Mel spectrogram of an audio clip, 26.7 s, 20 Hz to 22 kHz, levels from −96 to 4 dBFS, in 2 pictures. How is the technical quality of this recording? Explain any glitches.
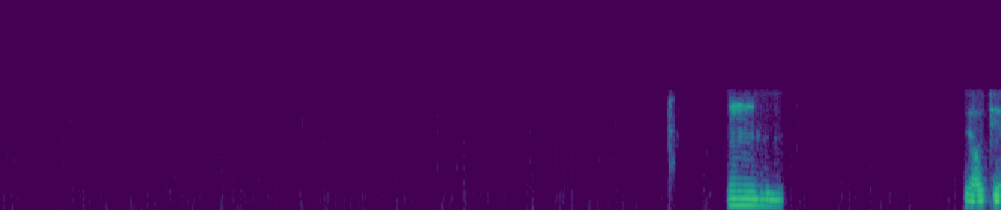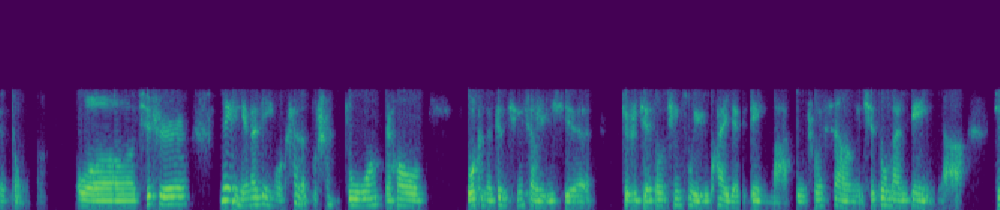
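The technical quality is poor throughout, limited by heavy G.723.1 codec damage. From start to finish the speech is squeezed into a telephone band of roughly 150 Hz to 3.4 kHz, with nothing above 3.6 kHz. The coarse, slowly updated frame-by-frame voice model, consistent with about 6 kbit/s, leaves it muffled and hoarse with smeared consonants. A spectrogram shows a hard ceiling and blocky, blurred formants.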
